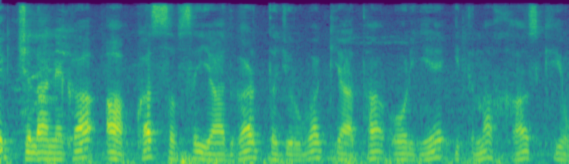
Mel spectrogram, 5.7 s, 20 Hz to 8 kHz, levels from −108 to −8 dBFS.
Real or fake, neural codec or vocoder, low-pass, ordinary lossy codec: fake; vocoder, 44.1 kHz, 128 mel bands every 256 samples, BigVGAN v2; 7.2 kHz; AAC, 48 kbps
